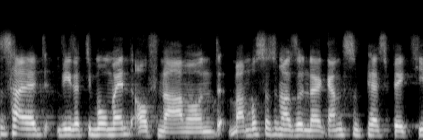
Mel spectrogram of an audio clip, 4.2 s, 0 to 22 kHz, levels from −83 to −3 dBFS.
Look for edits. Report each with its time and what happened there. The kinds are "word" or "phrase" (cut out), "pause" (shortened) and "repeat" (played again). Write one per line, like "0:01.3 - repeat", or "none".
none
